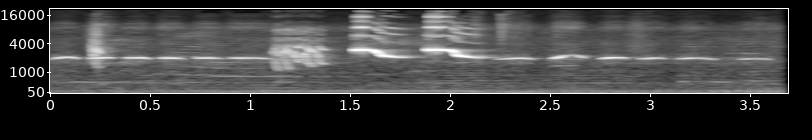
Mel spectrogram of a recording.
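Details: Hybrid myna from a breeding farm singing loudly: a chain of short even whistled notes, a harsh rasping burst, two loud ringing upslurred whistles, then more soft repeated whistles.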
